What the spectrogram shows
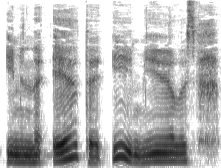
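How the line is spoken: Laughing. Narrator (Russian): засмеялся Илья Петрович

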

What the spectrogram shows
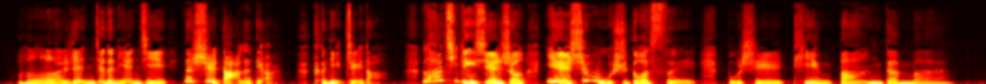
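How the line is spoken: Grinning, flippant. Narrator (Chinese): 医生……嬉皮笑脸地说

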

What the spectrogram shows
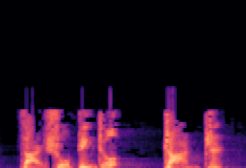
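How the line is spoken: Furious. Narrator (Chinese): 恪大怒曰

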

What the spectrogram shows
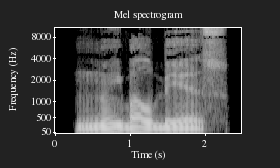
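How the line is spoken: Slow, stunned. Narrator (Russian): медленно проговорил я, совершенно потрясенный

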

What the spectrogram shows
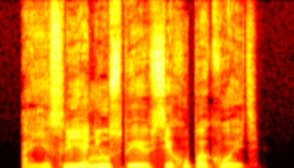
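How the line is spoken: Whispered. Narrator (Russian): прошептал я

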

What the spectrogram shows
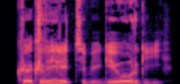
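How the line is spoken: Sighing. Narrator (Russian): вздохнул Потап

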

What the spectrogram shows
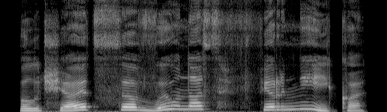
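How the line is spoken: Thoughtful drawl. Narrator (Russian): протянул доктор

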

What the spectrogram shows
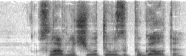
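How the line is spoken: Soft interjection. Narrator (Russian): мягко вмешалась Лера

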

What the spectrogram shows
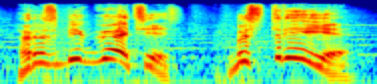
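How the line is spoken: Yelling. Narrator (Russian): завопил Кузьма

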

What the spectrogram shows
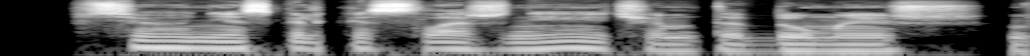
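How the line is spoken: Sighed. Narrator (Russian): вздохнула Канон

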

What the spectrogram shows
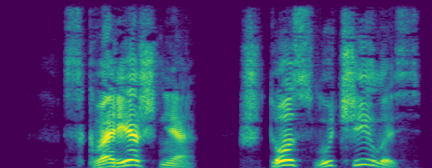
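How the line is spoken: Loud alarmed shout. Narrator (Russian): Громко, с тревогой в голосе закричал он

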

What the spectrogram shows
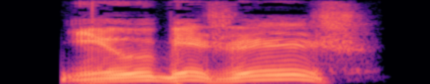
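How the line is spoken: Loud laughter. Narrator (Russian): хохотал я

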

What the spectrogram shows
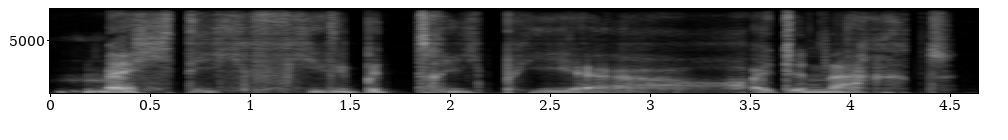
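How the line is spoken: Creaky voice. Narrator (German): sagte er mit knarrender Stimme

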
